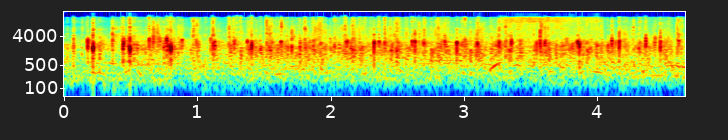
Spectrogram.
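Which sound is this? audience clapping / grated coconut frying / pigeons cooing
audience clapping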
